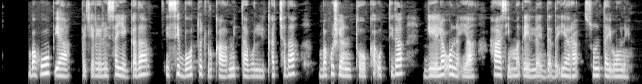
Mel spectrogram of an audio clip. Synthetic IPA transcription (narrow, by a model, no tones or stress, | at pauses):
bɐhuːpʼɪjaː | pɛt͡ʃʼɛɾeːɾɪsːɐjɛɡːɐd̪ɐ | ɪsːɪbo̞ːt̪ːɔt͡ʃʼʊɾkʼːaːmɪt̪ːaːbɔlːɪkʼɐt͡ʃːɐd̪ɐ | bɐkʊʃɪjɐnt̪ʰo̞̰ːkːɐʔʊt̪ːɪd̪ɐ | ɡe̞ːlɐʔɔnɐ̰ʔɪ̰ja̰ː | haːsɪmːɐt̪ʼḛːlːɐjd̪ːɐd̪ɛʔɪjaːɾɐsʊnt̪ːɐjo̞ːnɛ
